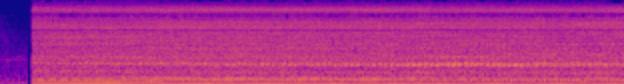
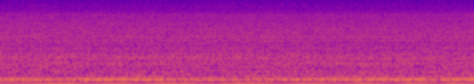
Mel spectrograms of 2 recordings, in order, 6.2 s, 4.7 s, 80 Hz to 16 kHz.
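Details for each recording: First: BMW E36 before repair: at idle a faint rough, grindy whirr seems to come from the front or middle of the engine. Alternator pulleys ruled out; owner suspects the water pump, which was then replaced with the thermostat. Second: BMW E36 idling after replacing the water pump, thermostat and housing, coolant refilled while air bleeds out: a smooth, even idle with a steady low hum and no whine, rattle or grind from the pump. Normal idle.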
